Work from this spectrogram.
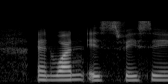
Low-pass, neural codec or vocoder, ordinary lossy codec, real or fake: none; none; none; real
